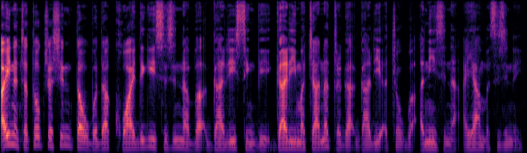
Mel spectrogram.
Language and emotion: Manipuri, neutral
